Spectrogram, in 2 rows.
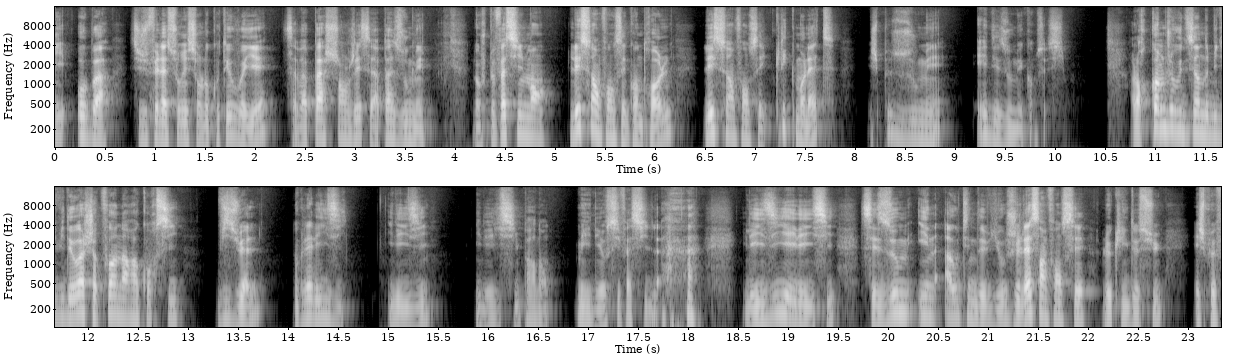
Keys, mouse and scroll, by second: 7.1-10.4 ctrl+middle drag, 21.0-23.3 drag.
